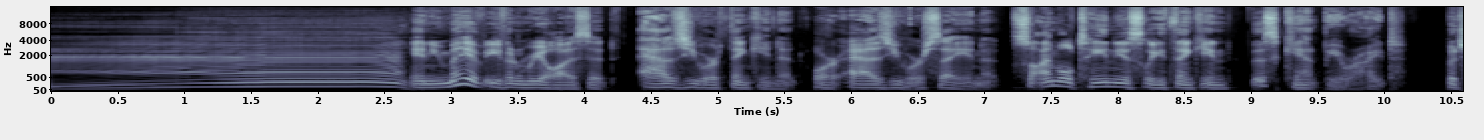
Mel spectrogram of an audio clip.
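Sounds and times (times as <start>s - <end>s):
cow mooing: 0.0s - 2.7s
speech: 2.7s - 10.5s.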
